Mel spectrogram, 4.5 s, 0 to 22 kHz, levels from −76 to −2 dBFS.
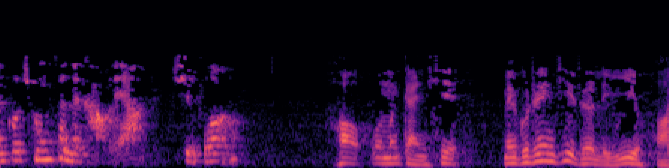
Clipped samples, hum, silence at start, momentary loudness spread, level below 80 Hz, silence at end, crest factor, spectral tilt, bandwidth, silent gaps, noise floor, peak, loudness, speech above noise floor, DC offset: under 0.1%; none; 0 s; 7 LU; -60 dBFS; 0 s; 16 dB; -4.5 dB/octave; 5.8 kHz; none; -58 dBFS; -14 dBFS; -30 LUFS; 28 dB; under 0.1%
